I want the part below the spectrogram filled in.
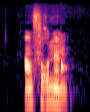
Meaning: charging / loading an oven (with bread etc)
- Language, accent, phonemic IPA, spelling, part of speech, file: French, France, /ɑ̃.fuʁ.nə.mɑ̃/, enfournement, noun, LL-Q150 (fra)-enfournement.wav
